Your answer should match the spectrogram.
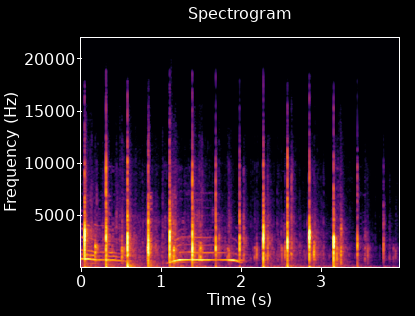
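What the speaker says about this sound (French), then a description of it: "On les applaudit encore très fort à tous les trois." Scattered claps from an audience at a custom chopper bike show, a dozen or so sharp separate claps spaced irregularly with a voice briefly heard between them, moderately close but thin rather than a full ovation.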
